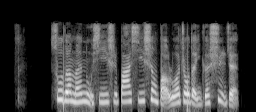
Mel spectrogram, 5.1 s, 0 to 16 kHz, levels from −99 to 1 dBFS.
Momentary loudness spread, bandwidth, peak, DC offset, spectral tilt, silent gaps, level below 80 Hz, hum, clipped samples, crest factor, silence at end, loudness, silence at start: 8 LU; 8.2 kHz; -2 dBFS; under 0.1%; -3.5 dB/octave; none; -56 dBFS; none; under 0.1%; 18 dB; 0.4 s; -19 LUFS; 1.05 s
